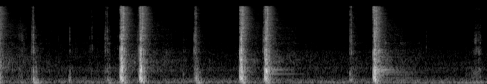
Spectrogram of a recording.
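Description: A nail gun fires sharp bangs into roof shingles.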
